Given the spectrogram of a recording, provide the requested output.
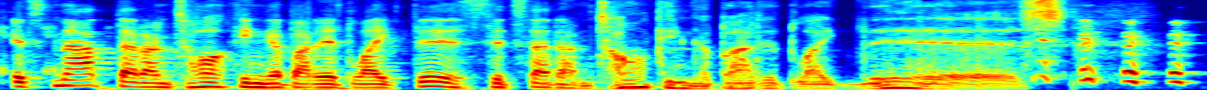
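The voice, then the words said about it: Sultry, seductive voice. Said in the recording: “It's the sexy voice that makes it bad.”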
